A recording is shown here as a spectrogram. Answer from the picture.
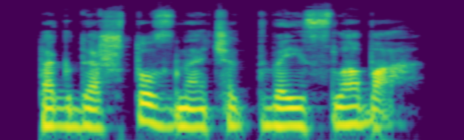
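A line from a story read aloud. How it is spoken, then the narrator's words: Angry question. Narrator (Russian): сердито взглянув на нее, спросил Купер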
